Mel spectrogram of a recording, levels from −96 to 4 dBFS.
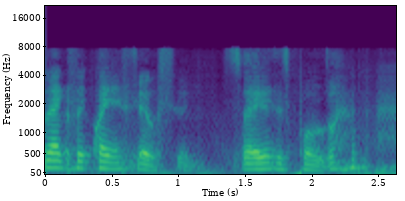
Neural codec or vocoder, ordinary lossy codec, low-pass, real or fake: codec, 16 kHz, 0.5 kbps, FreqCodec, larger model; none; none; fake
